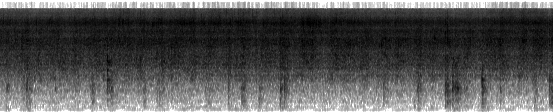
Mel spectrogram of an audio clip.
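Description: Finely chopped green chillies sautéing in a pan, a loud continuous close sizzle with repeated scraping stirs of a spatula breaking through, no talking.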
